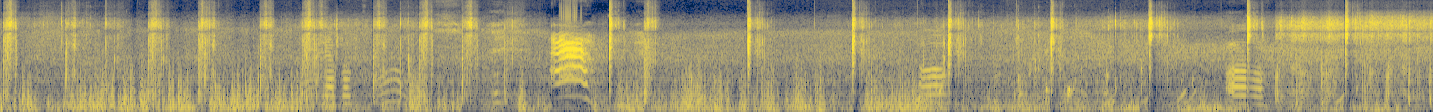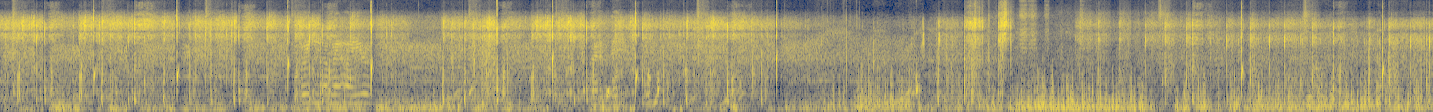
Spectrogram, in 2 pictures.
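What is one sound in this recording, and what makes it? A pickaxe chips repeatedly at stone and dirt.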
